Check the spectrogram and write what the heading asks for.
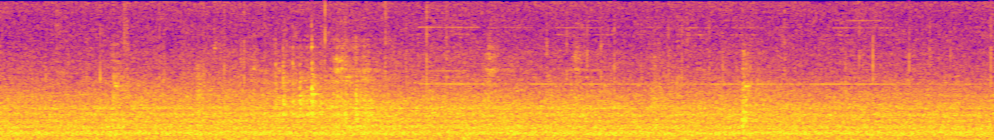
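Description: Electric passenger trains moving slowly through a station: a steady low rumble and hum, with no distinct wheel clatter or squeal.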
